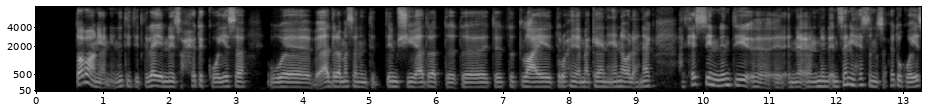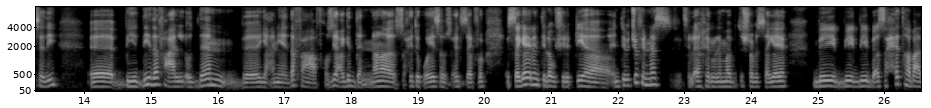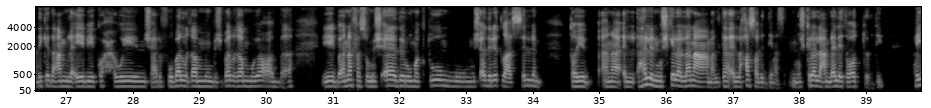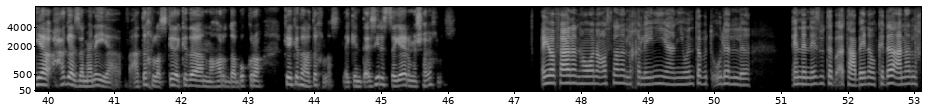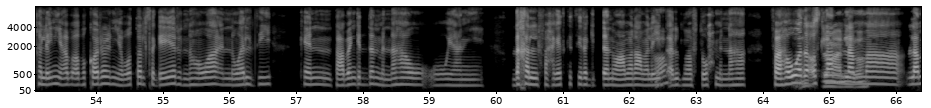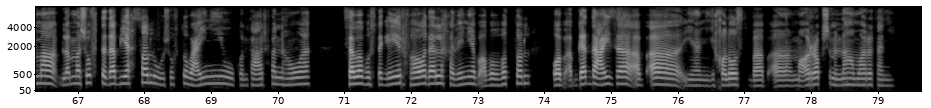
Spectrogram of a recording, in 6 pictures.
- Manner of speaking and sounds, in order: none
- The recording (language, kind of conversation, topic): Arabic, advice, إمتى بتلاقي نفسك بترجع لعادات مؤذية لما بتتوتر؟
